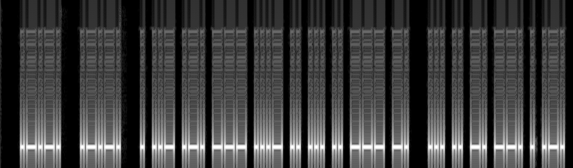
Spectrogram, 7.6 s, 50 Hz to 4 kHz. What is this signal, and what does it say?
Morse code, heard as a keyed tone, about 30 wpm, 550 Hz. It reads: <AR> <AR> EUROVISION SINGER
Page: news headlines in morse code at 30 wpm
